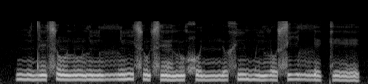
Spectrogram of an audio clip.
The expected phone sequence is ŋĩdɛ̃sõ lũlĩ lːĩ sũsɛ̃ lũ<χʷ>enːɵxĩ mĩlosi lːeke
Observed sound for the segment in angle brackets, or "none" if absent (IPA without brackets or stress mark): χʷ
